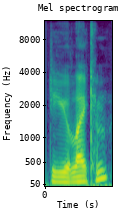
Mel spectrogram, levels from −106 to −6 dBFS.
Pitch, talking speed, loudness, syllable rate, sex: 115 Hz, 360 wpm, -15 LUFS, 6.4 syllables/s, male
